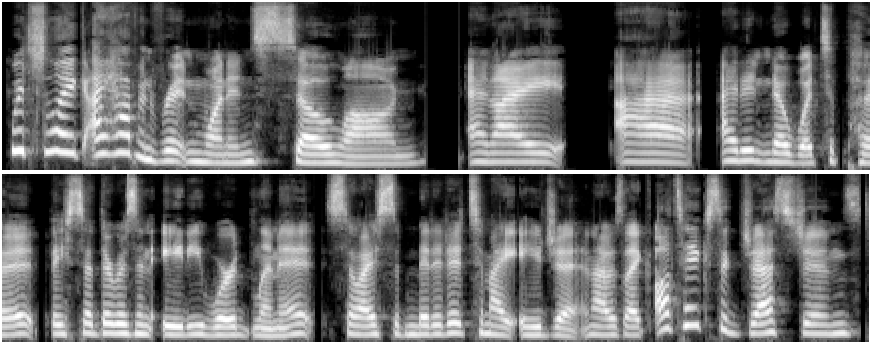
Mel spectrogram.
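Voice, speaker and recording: A podcast co-host who is also a stage actor banters casually, talking about herself in a self-deprecating, conversational way. Her middling voice has lively intonation and a moderate pace, and the recording is very dry with no room sound.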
